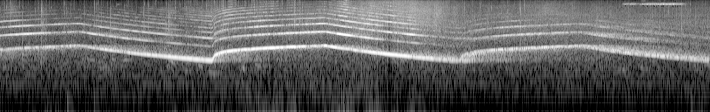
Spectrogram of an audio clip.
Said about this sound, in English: I'll just wait for the ambulance to go past.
